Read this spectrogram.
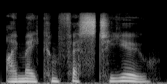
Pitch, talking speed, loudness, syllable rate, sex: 135 Hz, 180 wpm, -19 LUFS, 4.0 syllables/s, male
